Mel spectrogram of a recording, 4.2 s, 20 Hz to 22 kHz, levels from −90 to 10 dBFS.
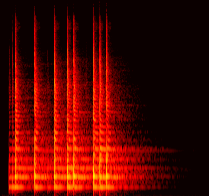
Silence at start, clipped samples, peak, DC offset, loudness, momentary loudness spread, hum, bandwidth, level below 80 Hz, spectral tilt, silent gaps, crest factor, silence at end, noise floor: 0.15 s; under 0.1%; -2 dBFS; under 0.1%; -29 LUFS; 5 LU; none; 17 kHz; -72 dBFS; -3 dB/octave; none; 28 dB; 1.65 s; -85 dBFS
